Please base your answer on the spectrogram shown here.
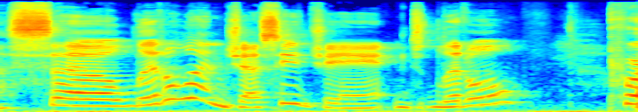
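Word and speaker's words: Lidle: So, he's hanging on with a gang and he is friends with this man by the name of Dick Little. It's spelled L I D L E.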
